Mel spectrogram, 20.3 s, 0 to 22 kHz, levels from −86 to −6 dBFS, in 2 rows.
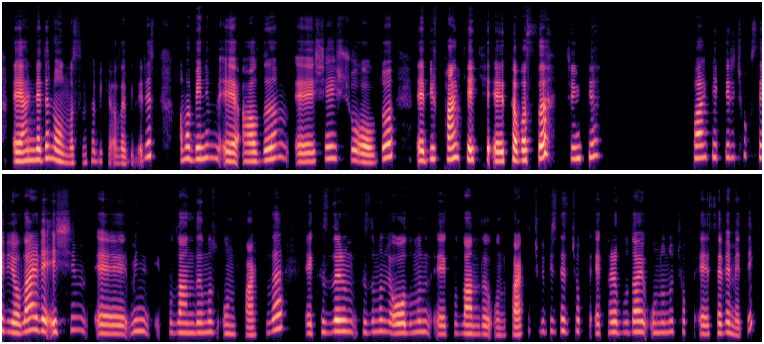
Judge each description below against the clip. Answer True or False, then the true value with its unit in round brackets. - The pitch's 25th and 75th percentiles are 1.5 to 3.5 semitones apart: False (4.1 semitones)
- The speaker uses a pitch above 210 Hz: True (240 Hz)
